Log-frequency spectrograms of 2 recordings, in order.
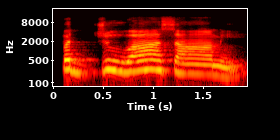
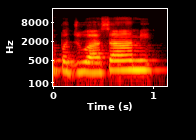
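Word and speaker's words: पज्जुवासामि: यं देवय चे यं फिर है पज्जू वा सामि पज्जू वा सामि पज जुवा सा उच्चारण करते सम पजवा साम पजवा साम पजवा सामी ऐसे नहीं है आप थोड़ा सा ध्यान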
